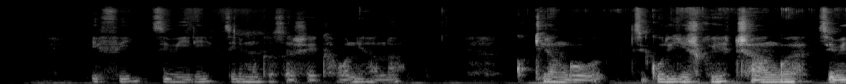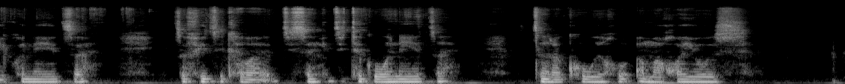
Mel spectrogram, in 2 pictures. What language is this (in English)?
Rundi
